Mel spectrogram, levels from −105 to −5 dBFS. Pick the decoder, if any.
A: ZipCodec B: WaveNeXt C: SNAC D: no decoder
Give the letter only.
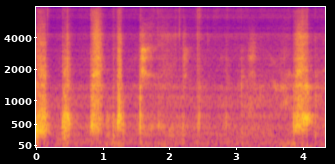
A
